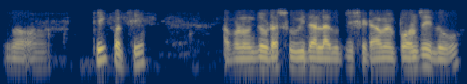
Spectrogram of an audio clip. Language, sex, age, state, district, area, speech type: Odia, male, 30-45, Odisha, Malkangiri, urban, conversation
